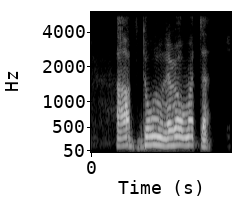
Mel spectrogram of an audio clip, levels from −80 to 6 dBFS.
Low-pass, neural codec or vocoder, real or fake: 5.4 kHz; codec, 24 kHz, 0.9 kbps, WavTokenizer, medium music audio release; fake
